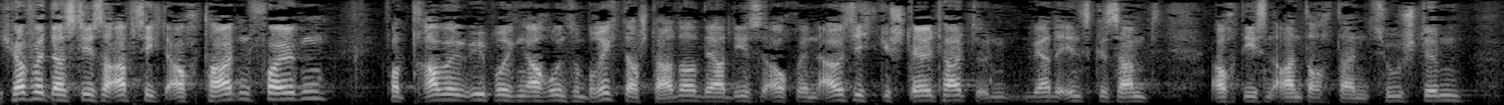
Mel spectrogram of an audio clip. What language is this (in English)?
German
